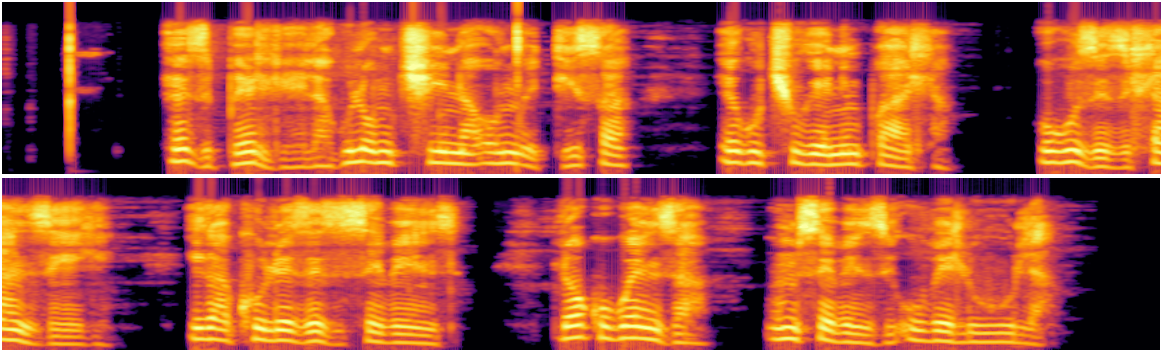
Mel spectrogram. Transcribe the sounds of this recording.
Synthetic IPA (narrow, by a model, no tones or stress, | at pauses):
ezib̥ʱɛɮɛlaɣulom̩t͡ʃʼinaɔŋ͡ǀed̥ʱisa | eɣut͡ʃʼuɣenimpʼaɬa | uɣuzɛziɬand͡zʱɛɣɛ | iɣakʰuluɛzezisɛβeːnd͡zʱi | lokʰuɣwɛnd͡zʱa | um̩sɛβend͡zʱiuβeluːla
